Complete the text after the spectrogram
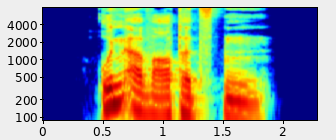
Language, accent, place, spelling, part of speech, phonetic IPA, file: German, Germany, Berlin, unerwartetsten, adjective, [ˈʊnɛɐ̯ˌvaʁtət͡stn̩], De-unerwartetsten.ogg
- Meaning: 1. superlative degree of unerwartet 2. inflection of unerwartet: strong genitive masculine/neuter singular superlative degree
